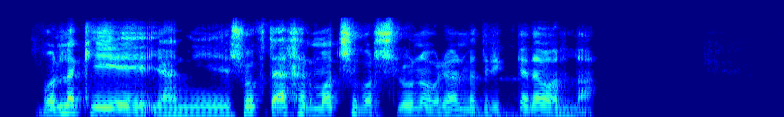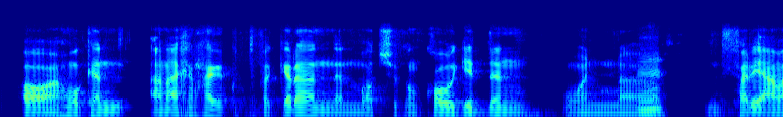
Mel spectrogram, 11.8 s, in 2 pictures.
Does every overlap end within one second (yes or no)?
yes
